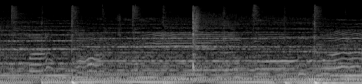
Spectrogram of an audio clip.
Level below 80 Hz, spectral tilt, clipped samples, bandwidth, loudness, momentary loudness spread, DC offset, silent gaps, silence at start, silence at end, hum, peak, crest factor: -30 dBFS; -6 dB/octave; under 0.1%; 17 kHz; -26 LUFS; 4 LU; under 0.1%; none; 0 s; 0 s; none; -10 dBFS; 16 dB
